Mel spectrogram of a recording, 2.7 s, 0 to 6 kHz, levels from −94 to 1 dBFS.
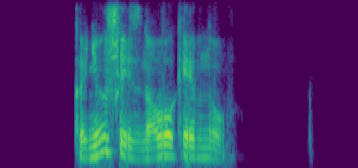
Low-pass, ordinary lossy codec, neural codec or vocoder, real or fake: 5.4 kHz; Opus, 16 kbps; none; real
